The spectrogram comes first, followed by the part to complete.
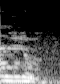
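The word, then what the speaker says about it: know: वाली बात है कि हमने प्रोनाउंसिएशन नो रखा इसलिए हमें ये लिखना पड़ा हमने के तो प्रोनाउंस किया ही नहीं आगे भविष्य में जैसे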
